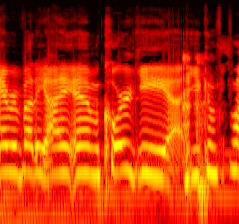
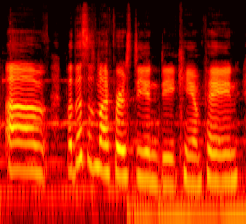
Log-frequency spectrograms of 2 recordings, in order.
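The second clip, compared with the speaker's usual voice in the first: ordinary talk, nothing marked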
